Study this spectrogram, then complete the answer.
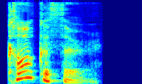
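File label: "colcothar", British English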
